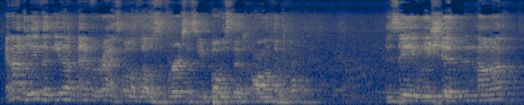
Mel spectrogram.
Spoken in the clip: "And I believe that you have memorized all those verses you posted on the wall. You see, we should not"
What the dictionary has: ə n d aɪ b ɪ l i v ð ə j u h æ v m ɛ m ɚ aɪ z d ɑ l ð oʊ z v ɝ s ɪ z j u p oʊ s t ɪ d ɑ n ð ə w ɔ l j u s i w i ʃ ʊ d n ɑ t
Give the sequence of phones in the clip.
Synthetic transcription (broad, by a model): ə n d aɪ b ɪ l i v ð ə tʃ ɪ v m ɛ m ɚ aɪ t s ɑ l ð oʊ z v ɝ s ɪ z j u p oʊ s t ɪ d n ð ə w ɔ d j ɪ s i w i ʃ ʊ d n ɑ t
